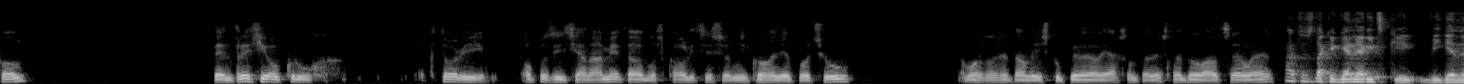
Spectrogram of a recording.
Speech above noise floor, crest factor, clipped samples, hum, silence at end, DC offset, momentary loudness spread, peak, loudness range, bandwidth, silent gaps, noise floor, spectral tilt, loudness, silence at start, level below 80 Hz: 61 dB; 18 dB; under 0.1%; none; 0 s; under 0.1%; 8 LU; -6 dBFS; 3 LU; 12.5 kHz; none; -84 dBFS; -7 dB/octave; -24 LUFS; 0 s; -68 dBFS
